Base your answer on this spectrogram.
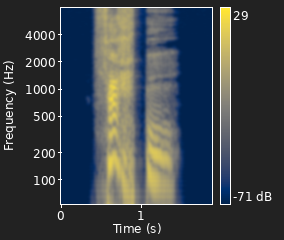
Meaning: inflection of fachen: 1. first/third-person plural preterite 2. first/third-person plural subjunctive II
- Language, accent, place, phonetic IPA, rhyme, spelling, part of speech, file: German, Germany, Berlin, [ˈfaxtn̩], -axtn̩, fachten, verb, De-fachten.ogg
